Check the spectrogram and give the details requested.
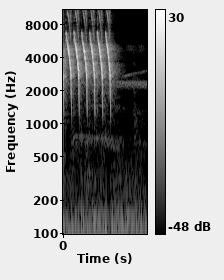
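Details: Canary therapy song for training canaries: six loud, downward-sweeping notes delivered at about eight per second, then fading into a faint steady high-pitched tone.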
